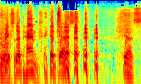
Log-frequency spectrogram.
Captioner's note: laughs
